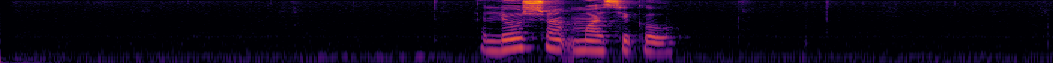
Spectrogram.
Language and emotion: Russian, neutral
